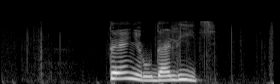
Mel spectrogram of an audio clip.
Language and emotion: Russian, angry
